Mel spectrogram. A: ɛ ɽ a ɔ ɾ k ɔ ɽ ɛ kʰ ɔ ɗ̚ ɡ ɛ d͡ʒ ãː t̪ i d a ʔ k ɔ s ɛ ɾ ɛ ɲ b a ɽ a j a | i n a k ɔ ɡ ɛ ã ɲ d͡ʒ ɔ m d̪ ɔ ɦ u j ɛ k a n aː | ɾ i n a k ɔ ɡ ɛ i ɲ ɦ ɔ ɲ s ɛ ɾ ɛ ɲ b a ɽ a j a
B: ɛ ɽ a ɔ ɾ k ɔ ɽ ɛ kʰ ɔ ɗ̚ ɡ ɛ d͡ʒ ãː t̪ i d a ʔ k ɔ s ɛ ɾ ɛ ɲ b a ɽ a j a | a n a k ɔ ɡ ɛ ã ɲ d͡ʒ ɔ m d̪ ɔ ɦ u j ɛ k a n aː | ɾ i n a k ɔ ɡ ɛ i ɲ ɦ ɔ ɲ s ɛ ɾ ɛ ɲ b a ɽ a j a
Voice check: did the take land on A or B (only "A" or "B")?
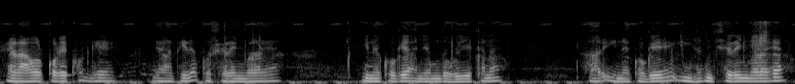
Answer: A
